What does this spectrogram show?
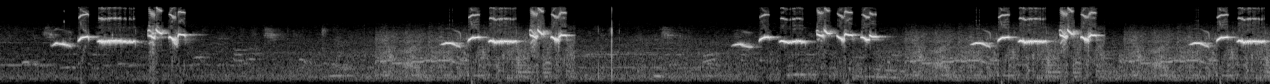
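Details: Female pied bushchat uttering calls that lure males: five short clusters of piercing, twisting whistled chirps spread through the recording, separated by brief lulls with low background noise.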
